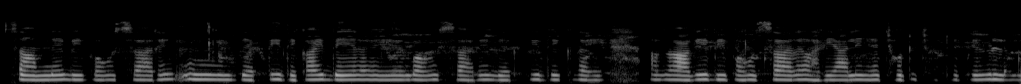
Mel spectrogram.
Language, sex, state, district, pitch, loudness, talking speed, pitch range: Hindi, female, Maharashtra, Pune, 215 Hz, -35 LUFS, 145 wpm, 210-220 Hz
